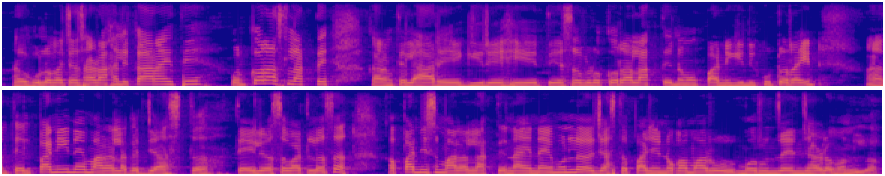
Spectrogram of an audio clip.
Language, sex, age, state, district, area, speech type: Marathi, female, 30-45, Maharashtra, Wardha, rural, spontaneous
